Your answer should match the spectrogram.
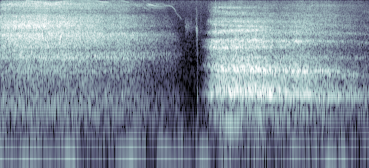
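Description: Slow breathing in and out during a guided morning stretching routine, one long breath that dips briefly near the middle and resumes, steady and moderately loud, with no talk.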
